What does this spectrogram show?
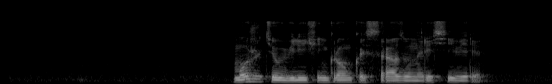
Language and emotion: Russian, neutral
